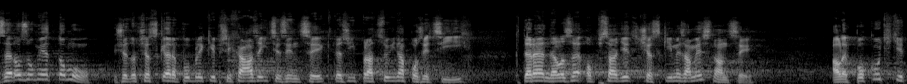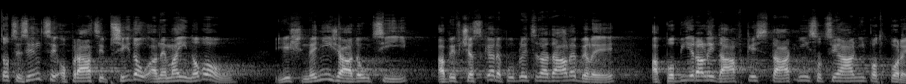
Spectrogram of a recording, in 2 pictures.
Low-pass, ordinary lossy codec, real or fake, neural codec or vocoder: 14.4 kHz; AAC, 48 kbps; real; none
